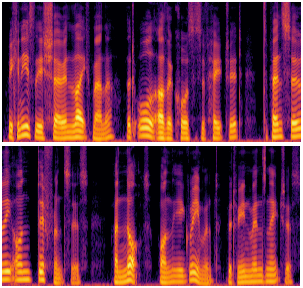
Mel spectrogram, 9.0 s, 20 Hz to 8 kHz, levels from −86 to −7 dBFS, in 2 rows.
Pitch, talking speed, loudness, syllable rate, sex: 125 Hz, 165 wpm, -20 LUFS, 5.5 syllables/s, male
